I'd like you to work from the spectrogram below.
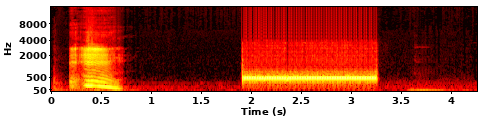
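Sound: telephone call ringing tone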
